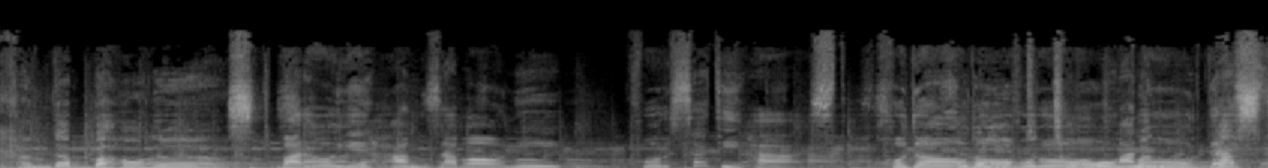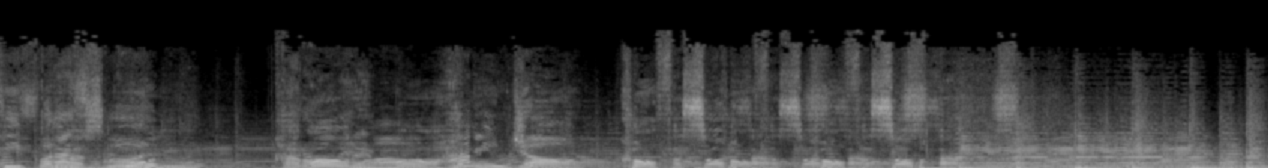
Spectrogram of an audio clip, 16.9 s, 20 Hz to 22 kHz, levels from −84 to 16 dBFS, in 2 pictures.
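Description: A sudden gain jump runs from 2.79 to 5.39 s: the sound and its background noise drop together by about 4 dB at once and later return to their earlier level. The likely cause is a digital gain change applied between adjacent samples, without any ramp.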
